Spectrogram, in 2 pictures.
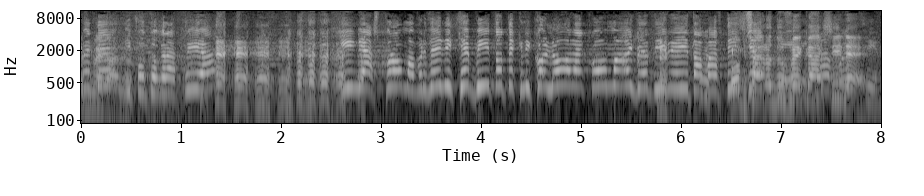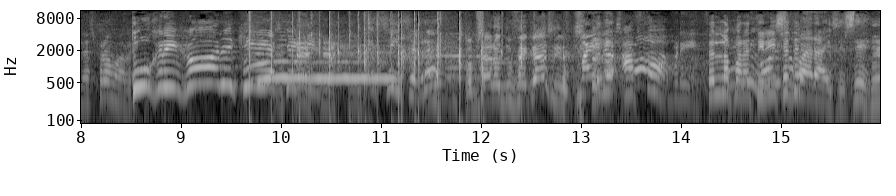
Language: Greek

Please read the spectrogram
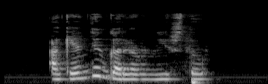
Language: Galician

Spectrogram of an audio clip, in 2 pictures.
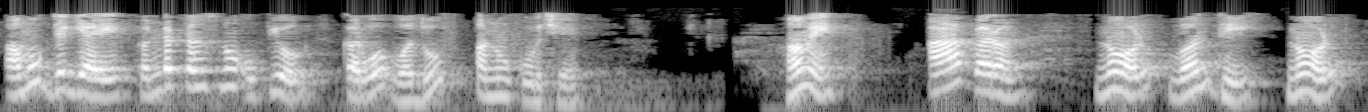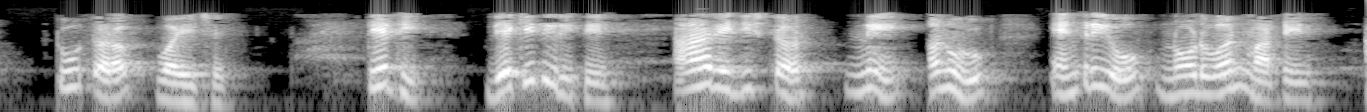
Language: Gujarati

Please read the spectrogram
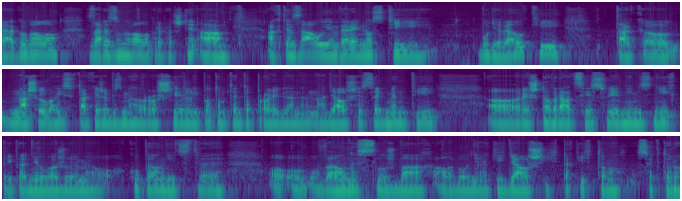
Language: Slovak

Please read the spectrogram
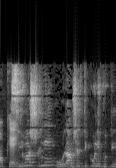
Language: Hebrew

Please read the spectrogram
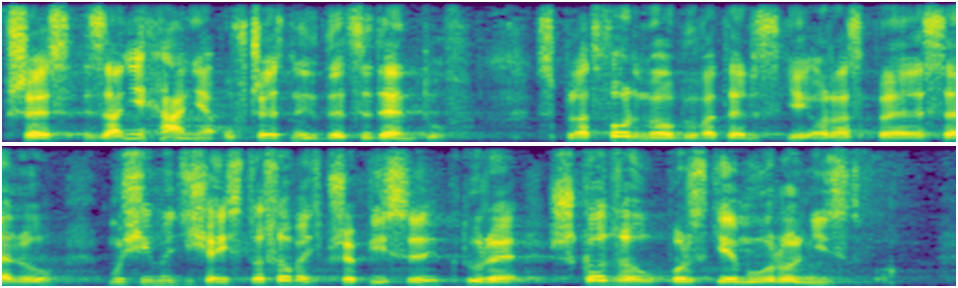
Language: Polish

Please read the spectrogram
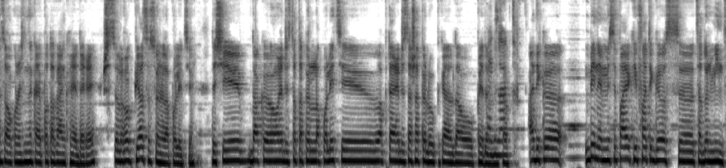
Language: Romanian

